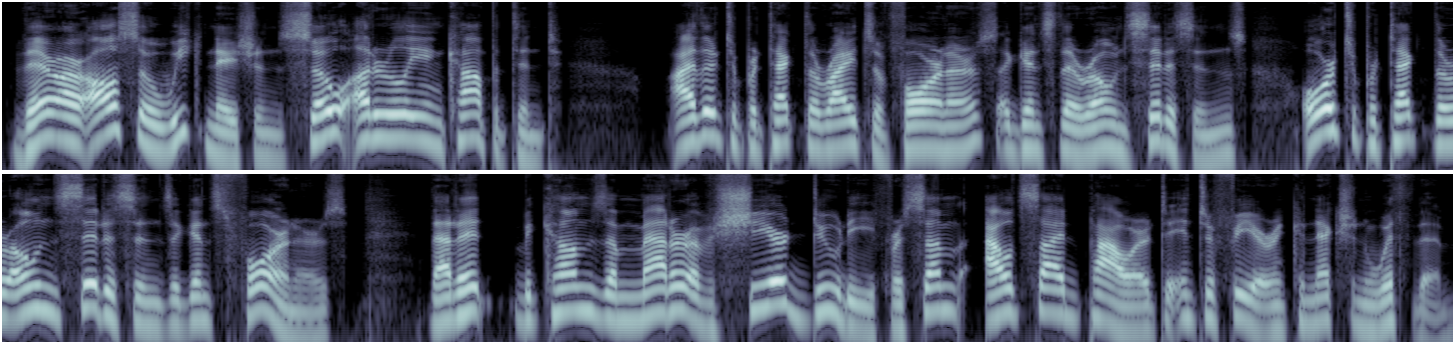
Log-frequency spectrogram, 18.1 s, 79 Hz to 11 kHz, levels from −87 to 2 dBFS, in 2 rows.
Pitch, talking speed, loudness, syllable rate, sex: 155 Hz, 150 wpm, -20 LUFS, 4.8 syllables/s, male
